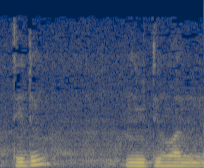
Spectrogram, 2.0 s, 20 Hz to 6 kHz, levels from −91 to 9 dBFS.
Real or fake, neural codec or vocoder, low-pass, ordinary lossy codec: fake; codec, 16 kHz, 2 kbps, FunCodec, trained on LibriTTS, 25 frames a second; 5.4 kHz; MP3, 24 kbps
